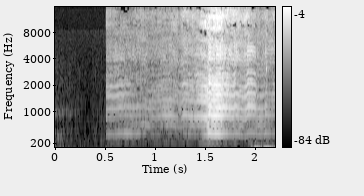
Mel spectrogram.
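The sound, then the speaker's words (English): A mosquito's high, thin whine starts abruptly and hovers, swelling louder for a moment as if passing by, then holding steady. “Are you one of those people that mosquitoes are just drawn to?”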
